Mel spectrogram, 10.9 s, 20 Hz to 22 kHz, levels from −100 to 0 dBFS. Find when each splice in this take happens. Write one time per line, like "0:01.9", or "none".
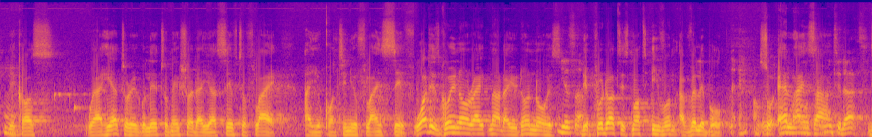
0:05.1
